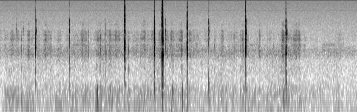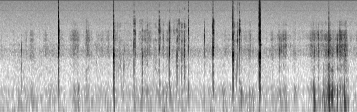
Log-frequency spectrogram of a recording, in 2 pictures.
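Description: Mountain bike rolling downhill over bumpy turf: a steady low rumble of the tyres, broken by many sharp, irregular knocks and rattles from the bike as it hits the ruts, with a louder rumbling stretch near the end.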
